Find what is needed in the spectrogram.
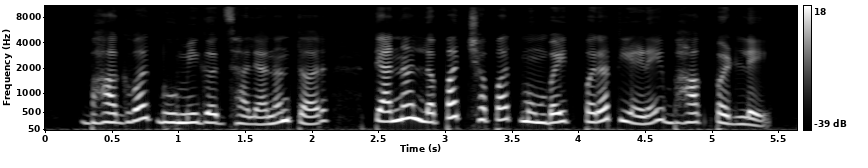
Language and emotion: Marathi, neutral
